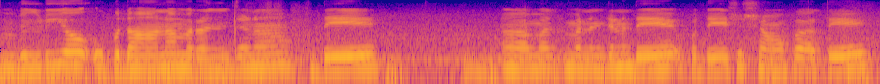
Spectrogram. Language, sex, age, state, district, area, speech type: Punjabi, female, 30-45, Punjab, Mansa, rural, spontaneous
